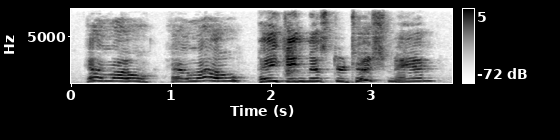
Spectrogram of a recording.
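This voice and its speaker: A put-on character voice, high in pitch, at a very slow pace. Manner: mocking, playful.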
